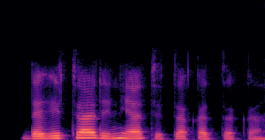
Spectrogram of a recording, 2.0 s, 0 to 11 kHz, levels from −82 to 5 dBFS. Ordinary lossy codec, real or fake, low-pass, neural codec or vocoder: MP3, 64 kbps; real; 7.2 kHz; none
